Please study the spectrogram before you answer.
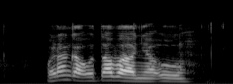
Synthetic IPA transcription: uɺaŋɡaut̪ʼaβaɲau

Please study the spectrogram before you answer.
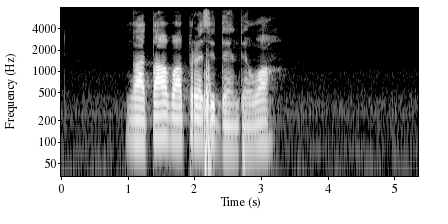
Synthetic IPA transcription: ŋɡataβaprɛsidɛntɛwa

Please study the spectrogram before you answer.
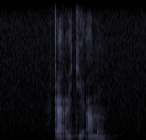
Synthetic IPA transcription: kʼarɪkʼɪʔamʊ

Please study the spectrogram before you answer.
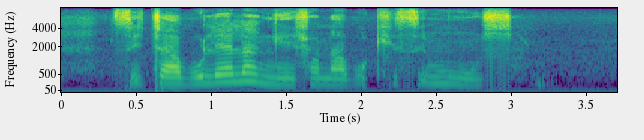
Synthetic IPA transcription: sid̥ʒ̥ʱaɓulɛlaŋɛʃɔnaɓokʰisimuːsi̥

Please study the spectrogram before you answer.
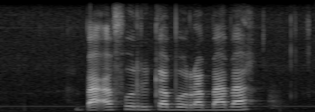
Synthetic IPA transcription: baʔafʊrikʼabʊrwababa

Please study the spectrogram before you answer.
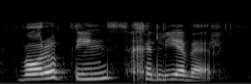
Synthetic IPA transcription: vɑːɾɔp̚dinsχəliəvə̰r

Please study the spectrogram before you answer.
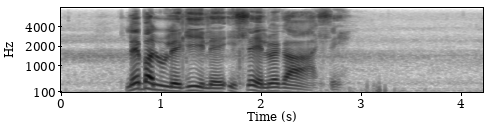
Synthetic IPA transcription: lɛɓalulek̬ilɛʔiɬɛlwɛk̬a̰ːɬɛ̰

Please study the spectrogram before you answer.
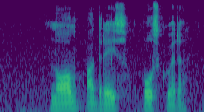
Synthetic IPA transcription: nɑːmɐdrɛspɔskuədə

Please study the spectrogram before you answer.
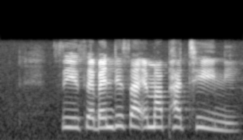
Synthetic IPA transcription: sijisɛɓentʼisaɛmapʰatʰiːni

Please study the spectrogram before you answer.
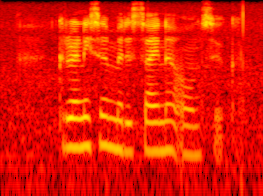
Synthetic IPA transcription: kruənisəmədəsɐjnəʔɑːnsʉ̰k

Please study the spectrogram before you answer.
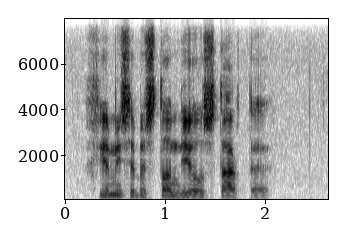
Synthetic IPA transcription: χiəmisəbəstɐndiəlˠstartə

